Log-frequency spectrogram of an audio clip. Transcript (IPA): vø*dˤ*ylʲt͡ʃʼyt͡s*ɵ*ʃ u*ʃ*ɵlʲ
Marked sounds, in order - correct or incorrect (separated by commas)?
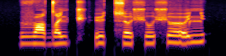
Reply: correct, correct, correct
